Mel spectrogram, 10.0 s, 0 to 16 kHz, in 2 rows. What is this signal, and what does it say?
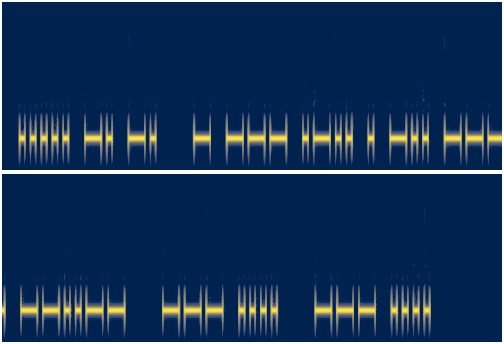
Morse code, heard as a keyed tone, about 22 wpm, 700 Hz. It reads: 5NN TOLEDO, OH OH
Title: Practice QSO - Exchange 1 - Beginning - 22wpm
